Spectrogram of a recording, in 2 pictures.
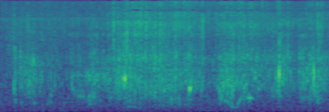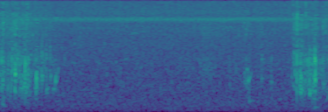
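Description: Snakehead striking at a topwater lure: several seconds of splashing and slapping water that stop abruptly, then one short splash near the end.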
